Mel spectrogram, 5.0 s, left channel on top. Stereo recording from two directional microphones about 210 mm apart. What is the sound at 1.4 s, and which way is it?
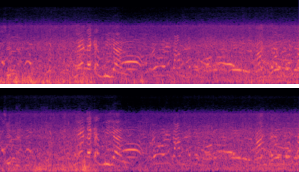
Speech, 25° right (ahead or behind).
